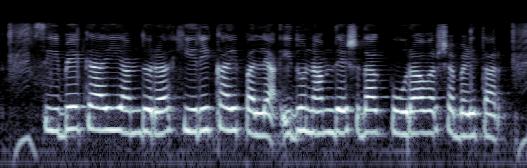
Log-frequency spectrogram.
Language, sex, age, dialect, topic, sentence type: Kannada, female, 18-24, Northeastern, agriculture, statement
